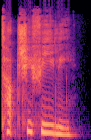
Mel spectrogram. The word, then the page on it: touchy-feely: British English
